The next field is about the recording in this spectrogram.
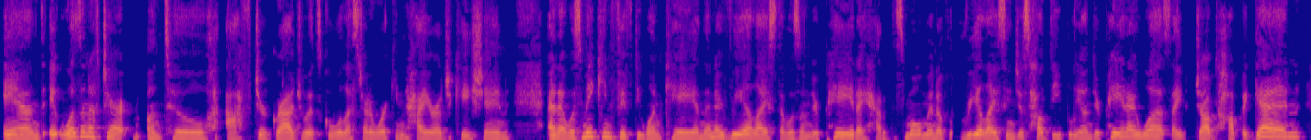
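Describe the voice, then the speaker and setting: A woman's voice: on the low side, brisk. A woman in her thirties from Honduras, a career coach telling her story as a podcast guest with many "like" fillers. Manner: animated, frequent "like" fillers. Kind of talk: podcast interview conversation.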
